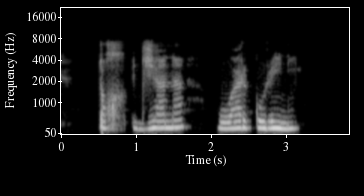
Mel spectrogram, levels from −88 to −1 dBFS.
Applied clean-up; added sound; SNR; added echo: none; none; none; none.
